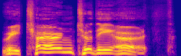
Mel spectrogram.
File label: Male Night Elf Attack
